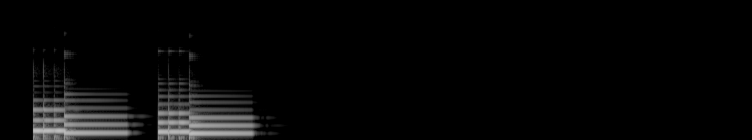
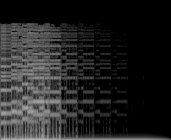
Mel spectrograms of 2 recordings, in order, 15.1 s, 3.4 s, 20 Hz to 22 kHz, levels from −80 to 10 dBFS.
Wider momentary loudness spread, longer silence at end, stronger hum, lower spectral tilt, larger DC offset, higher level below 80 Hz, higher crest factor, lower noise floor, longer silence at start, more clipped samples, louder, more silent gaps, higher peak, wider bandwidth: second, 12 LU vs 20 LU; first, 9.95 s vs 0 s; neither; first, -11 dB/octave vs -2 dB/octave; neither; second, -54 dBFS vs -36 dBFS; about the same, 18 dB vs 16 dB; first, -85 dBFS vs -59 dBFS; first, 0.65 s vs 0 s; neither; about the same, -21 LUFS vs -21 LUFS; neither; second, -8 dBFS vs -4 dBFS; second, 5.2 kHz vs 11.5 kHz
